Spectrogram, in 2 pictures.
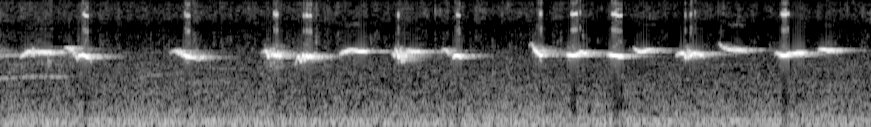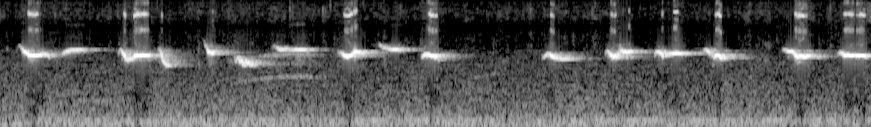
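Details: Training recording for caged birds of a white-rumped shama in full song: dense runs of high chips and brief whistles, tightly repeated, with a few lower slurred notes and a faint low hum.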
